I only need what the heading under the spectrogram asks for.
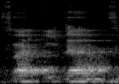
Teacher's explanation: fa hamzah dan huruf dzal. Fa idza panjang dua harakat huruf dzal.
